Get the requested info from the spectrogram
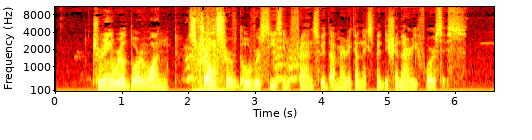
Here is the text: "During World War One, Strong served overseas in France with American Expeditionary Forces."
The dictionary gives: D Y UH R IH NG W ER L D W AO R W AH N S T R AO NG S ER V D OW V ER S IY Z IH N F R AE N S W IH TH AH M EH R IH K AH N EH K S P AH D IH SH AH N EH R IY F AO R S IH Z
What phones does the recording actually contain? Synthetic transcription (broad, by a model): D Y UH R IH NG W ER L D W AO R W AH N S T R AO NG S ER V D OW V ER S IY S IH N F R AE N S W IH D AH M EH R IH K AH N EH K S P AH D IH SH AH N EH R IY F AO R S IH S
